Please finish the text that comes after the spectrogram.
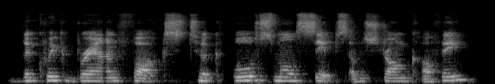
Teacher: your punch words would be like brown fox and then sips and then coffee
